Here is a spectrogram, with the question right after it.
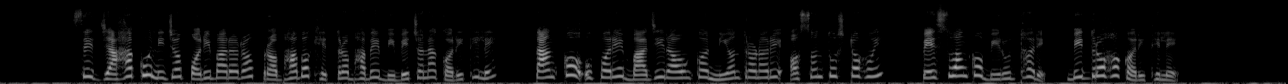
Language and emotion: Odia, neutral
